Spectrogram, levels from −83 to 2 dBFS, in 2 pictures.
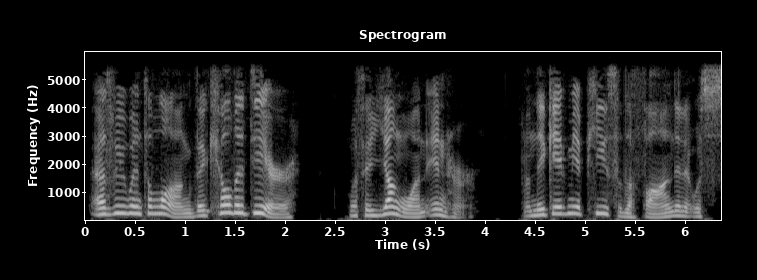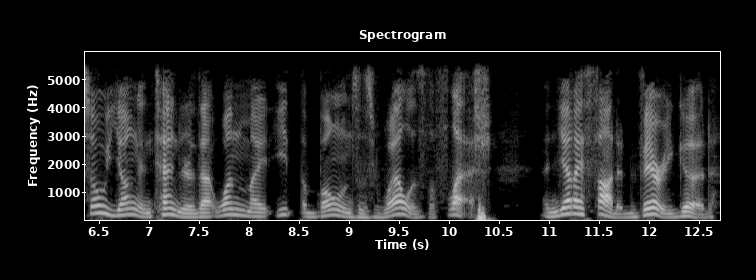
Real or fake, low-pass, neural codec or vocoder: real; 5.4 kHz; none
